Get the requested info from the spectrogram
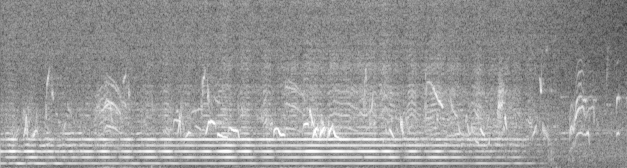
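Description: Solo concert flute holding one long, steady low note that ends about five and a half seconds in, with birds chirping throughout.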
